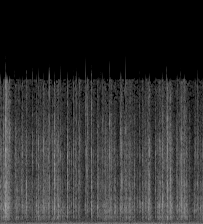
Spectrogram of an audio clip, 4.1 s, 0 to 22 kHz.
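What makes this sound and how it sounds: A small solid plastic 3x3 Rubik's cube is held in both hands while the fingertips twist its layers. The result is a dense, continuous run of rapid, bright plastic clicks with short, dry decays and little low end.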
